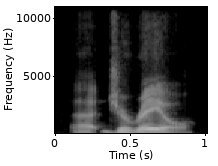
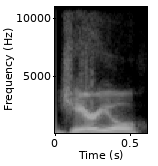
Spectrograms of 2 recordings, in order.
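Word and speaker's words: Jarael: love interest right and so apparently according to schuma Joe John Jackson Miller has got on the record in saying that it's Jerel I was saying jel like the mermaid you know um Everybody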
